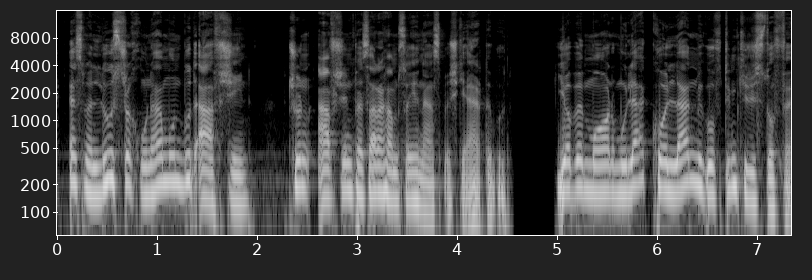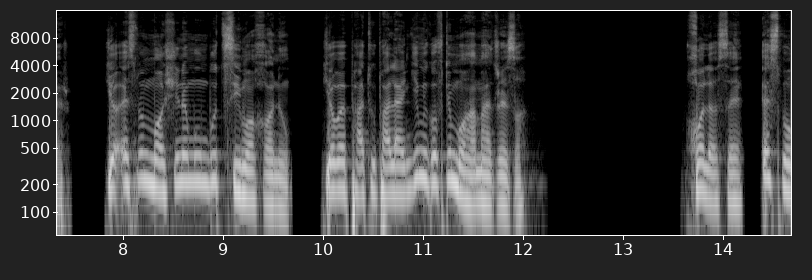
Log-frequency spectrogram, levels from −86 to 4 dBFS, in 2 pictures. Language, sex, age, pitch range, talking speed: Persian, male, 30-49, 125-170 Hz, 140 wpm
